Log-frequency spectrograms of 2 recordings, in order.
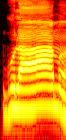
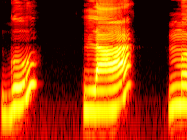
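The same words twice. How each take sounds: First: गुलाम joined, with a loud stretched ला; blended word. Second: गु, ला, म apart, ला loud and long; syllable by syllable. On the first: Teacher modelling reading, गुलाम said whole. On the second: Teacher modelling reading, गु, ला, म sounded out separately. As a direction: sound out गु... ला... म with pauses. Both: Shown as a demonstration. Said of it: "बस इसी तरीके से".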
